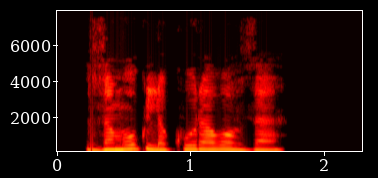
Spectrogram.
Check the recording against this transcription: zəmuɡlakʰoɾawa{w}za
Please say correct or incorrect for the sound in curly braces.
correct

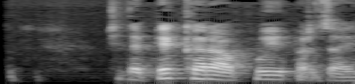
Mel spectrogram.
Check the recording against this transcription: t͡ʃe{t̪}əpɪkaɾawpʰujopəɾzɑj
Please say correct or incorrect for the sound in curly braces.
incorrect: d̪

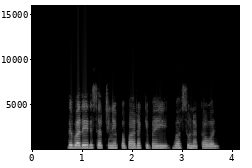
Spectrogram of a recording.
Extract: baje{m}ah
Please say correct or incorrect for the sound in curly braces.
incorrect: b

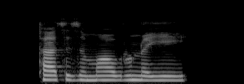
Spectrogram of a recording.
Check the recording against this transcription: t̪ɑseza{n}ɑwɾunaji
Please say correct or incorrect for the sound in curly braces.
incorrect: m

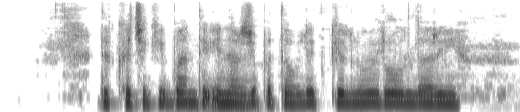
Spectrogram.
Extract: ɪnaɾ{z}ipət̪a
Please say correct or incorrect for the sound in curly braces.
incorrect: ʒ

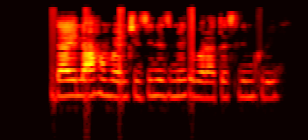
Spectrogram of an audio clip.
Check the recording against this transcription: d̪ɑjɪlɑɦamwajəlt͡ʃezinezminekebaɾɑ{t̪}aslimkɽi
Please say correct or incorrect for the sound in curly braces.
correct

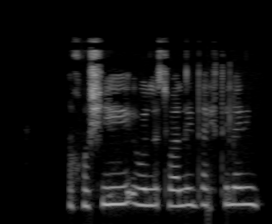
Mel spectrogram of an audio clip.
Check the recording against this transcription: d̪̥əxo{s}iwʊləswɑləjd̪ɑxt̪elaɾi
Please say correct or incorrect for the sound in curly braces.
incorrect: ʃ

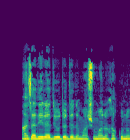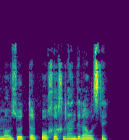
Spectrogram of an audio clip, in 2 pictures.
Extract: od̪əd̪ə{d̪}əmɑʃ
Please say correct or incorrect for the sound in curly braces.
correct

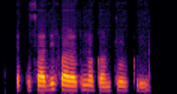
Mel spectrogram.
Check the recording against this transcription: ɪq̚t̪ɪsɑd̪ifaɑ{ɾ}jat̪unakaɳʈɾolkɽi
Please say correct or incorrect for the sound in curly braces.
incorrect: l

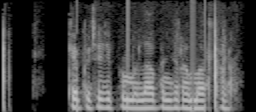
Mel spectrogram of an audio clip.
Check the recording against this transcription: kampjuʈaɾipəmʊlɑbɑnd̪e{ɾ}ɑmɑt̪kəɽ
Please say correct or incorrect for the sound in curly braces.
correct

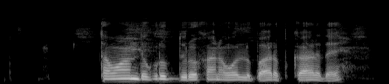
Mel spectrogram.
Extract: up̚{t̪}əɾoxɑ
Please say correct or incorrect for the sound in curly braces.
incorrect: d̪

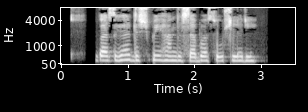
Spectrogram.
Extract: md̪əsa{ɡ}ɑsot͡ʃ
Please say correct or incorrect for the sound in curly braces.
incorrect: b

